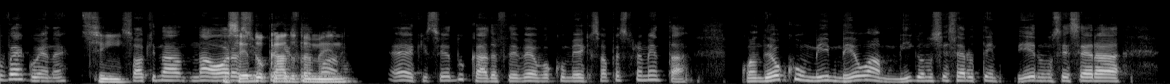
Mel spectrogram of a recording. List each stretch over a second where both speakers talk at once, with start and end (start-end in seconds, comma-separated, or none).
2.2-3.5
